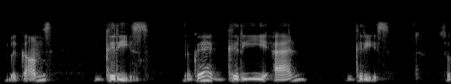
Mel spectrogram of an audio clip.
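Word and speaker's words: grise: s is silent gree the feminine gets an e so you have to pronounce the s becomes greece okay gree and greece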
